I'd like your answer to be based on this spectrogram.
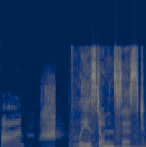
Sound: quack

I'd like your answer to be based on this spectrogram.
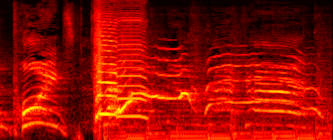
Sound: party horn blows; mom exclaims

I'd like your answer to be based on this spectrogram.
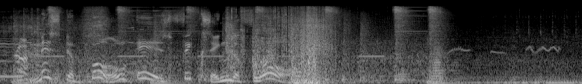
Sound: tractor noise, floorboards cracking

